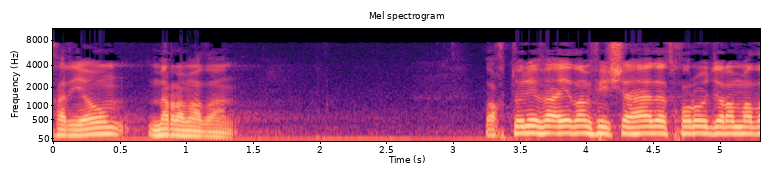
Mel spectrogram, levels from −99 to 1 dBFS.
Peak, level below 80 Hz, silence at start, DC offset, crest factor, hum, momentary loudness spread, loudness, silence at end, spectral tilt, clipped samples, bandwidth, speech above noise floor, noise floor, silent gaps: 0 dBFS; -34 dBFS; 0 s; under 0.1%; 12 dB; none; 9 LU; -11 LUFS; 0 s; -7 dB/octave; 0.2%; 7.8 kHz; 27 dB; -37 dBFS; none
